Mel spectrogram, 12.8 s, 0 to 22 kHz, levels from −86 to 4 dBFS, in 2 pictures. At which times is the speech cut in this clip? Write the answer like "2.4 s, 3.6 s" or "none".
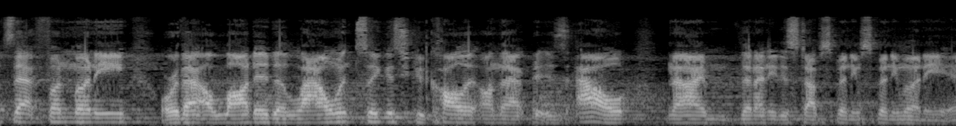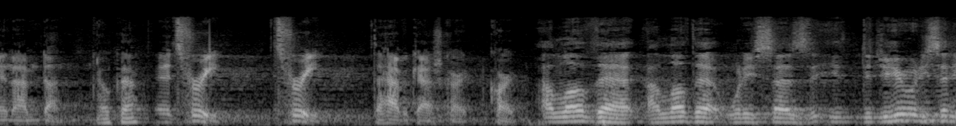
3.6 s, 4.5 s, 5.7 s, 6.4 s, 7.4 s, 8.2 s, 9.9 s

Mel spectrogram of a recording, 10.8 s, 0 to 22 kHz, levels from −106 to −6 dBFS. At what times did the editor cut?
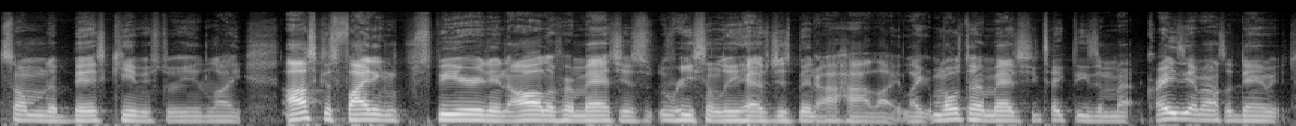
2.3 s, 6.8 s

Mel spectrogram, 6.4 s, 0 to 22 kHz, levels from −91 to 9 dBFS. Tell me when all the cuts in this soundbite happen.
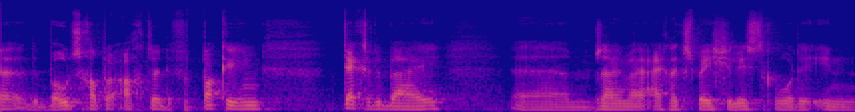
2.7 s, 4.5 s

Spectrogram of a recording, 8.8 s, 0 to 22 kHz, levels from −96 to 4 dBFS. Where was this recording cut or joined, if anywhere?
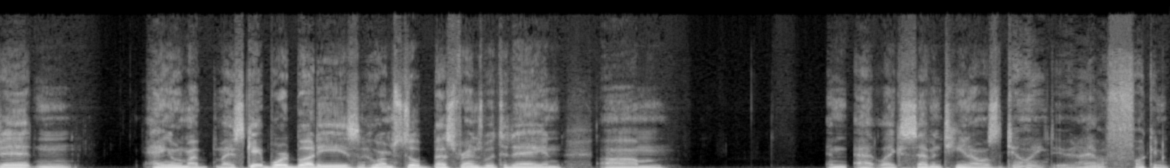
4.4 s, 6.4 s, 7.5 s

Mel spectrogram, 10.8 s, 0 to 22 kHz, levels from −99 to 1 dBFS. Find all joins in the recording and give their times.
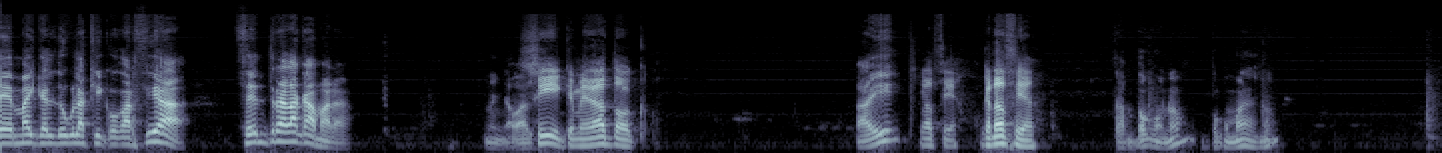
none

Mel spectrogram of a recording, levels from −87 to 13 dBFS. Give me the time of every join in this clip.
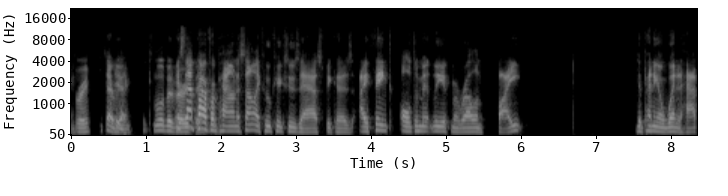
5.5 s

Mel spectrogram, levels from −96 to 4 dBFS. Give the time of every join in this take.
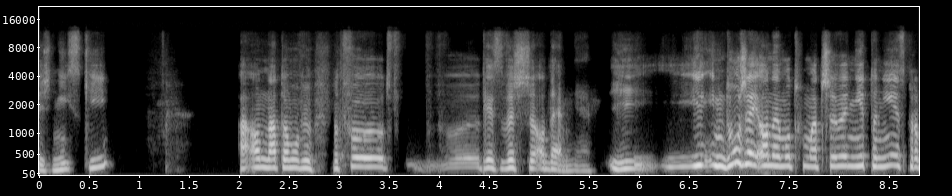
3.0 s, 4.4 s

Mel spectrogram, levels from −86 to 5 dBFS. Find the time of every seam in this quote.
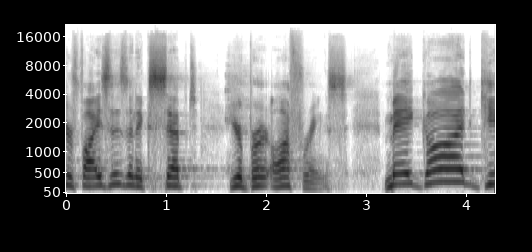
none

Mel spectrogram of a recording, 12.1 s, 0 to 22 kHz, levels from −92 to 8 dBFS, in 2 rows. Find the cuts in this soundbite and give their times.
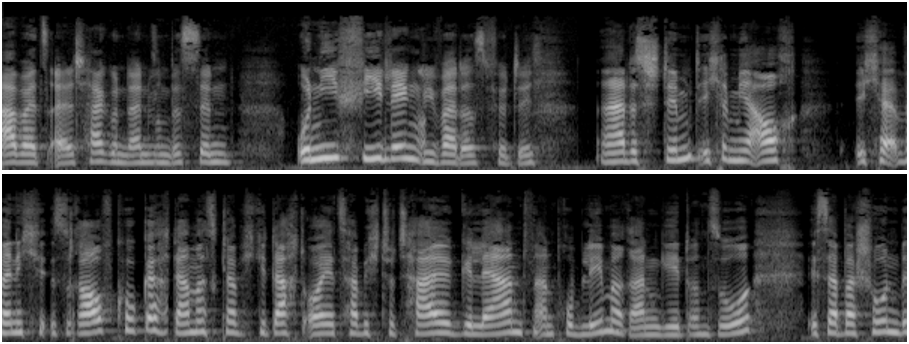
1.0 s, 2.8 s, 4.8 s, 6.4 s, 7.1 s, 9.6 s

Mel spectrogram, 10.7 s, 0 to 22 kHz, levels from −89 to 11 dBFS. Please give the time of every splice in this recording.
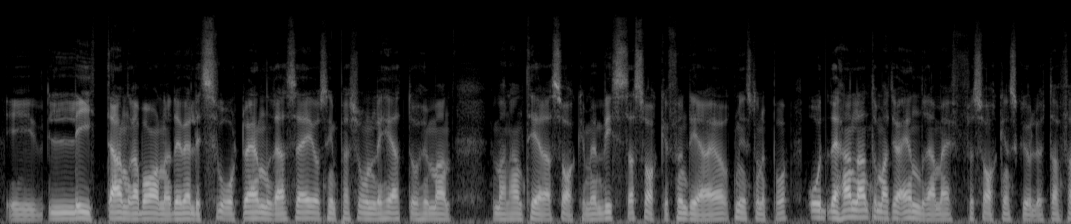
none

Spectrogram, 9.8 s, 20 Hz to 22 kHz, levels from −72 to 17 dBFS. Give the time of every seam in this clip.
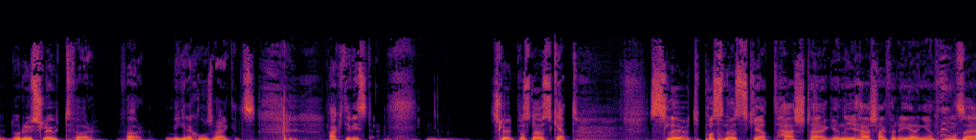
4.2 s

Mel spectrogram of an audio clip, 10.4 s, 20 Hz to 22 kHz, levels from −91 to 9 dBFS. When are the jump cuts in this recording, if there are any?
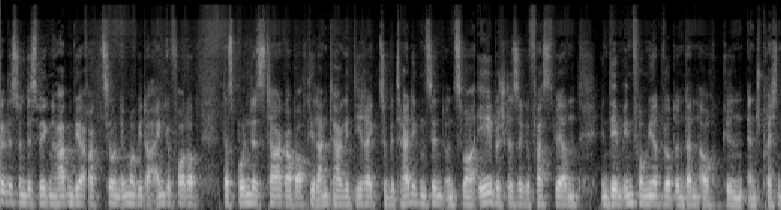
1.1 s

